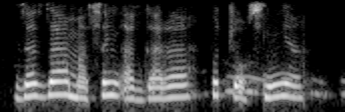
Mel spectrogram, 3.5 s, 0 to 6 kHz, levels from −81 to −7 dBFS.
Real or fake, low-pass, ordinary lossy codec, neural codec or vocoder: real; 5.4 kHz; Opus, 16 kbps; none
